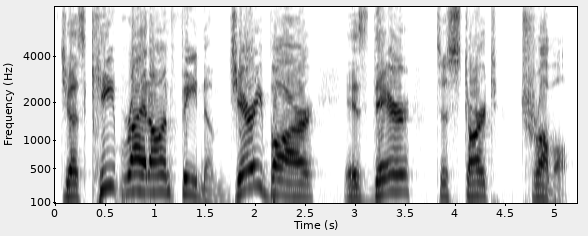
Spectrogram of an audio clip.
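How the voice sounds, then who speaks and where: A man's voice: on the high side, very animated, slow, sharp tone, no echo, studio quality. A man hosting a casual sports talk radio show, speaking emphatically and repeating phrases to drive points home.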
